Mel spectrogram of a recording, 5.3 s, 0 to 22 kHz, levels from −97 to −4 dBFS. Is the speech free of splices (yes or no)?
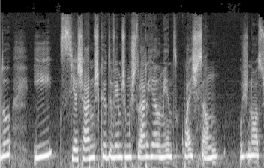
no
